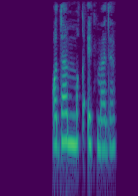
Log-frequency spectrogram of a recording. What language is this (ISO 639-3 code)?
uzb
